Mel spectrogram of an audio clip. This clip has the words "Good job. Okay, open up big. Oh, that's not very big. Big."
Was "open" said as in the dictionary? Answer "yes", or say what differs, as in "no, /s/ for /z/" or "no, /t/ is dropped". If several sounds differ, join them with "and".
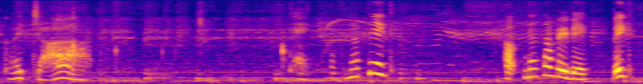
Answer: no, /p/ is dropped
